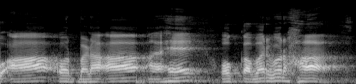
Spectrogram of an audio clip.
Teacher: जो कंठ से बोले जाते हैं, हमारे कंठ से गले से बोले जाते हैं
